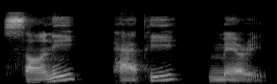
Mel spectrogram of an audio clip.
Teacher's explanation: İngilis dilində qoşa samitləri bir samit kimi səsləndiririk.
